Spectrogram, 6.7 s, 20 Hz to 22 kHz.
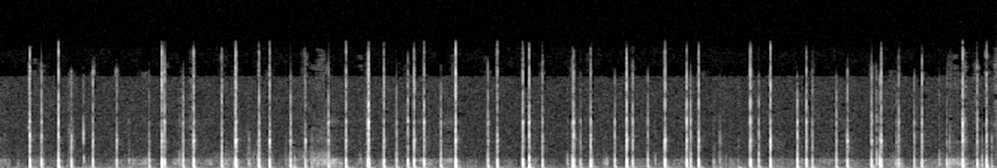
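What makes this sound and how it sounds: Long red-painted nails tap and scratch the smooth, curved back of a solid light-wood paddle hairbrush lying bristles-down. About 46 quick, dry clicks ring out in an irregular, rapid patter, each short and bright with a midrange knock near 1 kHz. Soft scratching rustles fill the gaps between them at a low, close level.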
